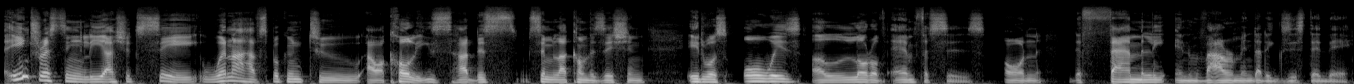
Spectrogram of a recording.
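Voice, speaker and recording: A Ghanaian man leads a casual conversation about shared memories. His voice is fairly low and resonant, recorded close and dry. He talks expressively and chuckles between phrases. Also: measured pace, no room sound. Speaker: interviewer.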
